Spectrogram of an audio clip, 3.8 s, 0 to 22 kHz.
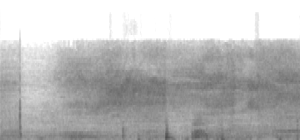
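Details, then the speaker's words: Range Rover L322 front air strut (Delphi original equipment) being removed, air line fitting loosened: loud steady hiss with clicks from the fitting; residual pressure bleeding out, shock pulling up as it empties. "and then of course because it's got quite a lot of compressed air in it, it's going to flow out. And probably shake about like an annoying thing."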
